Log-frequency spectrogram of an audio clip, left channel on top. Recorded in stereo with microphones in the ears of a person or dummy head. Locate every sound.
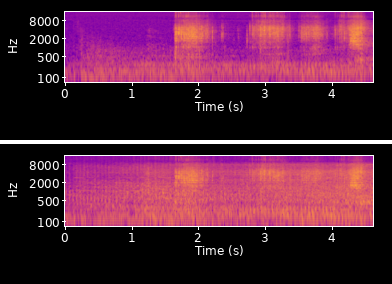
1.6 s crushing: 10° left (ahead or behind), 0.9 m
